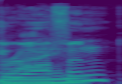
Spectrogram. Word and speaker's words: Ryne: My name is Ryne Sandberg. After Ryne Sandberg, my name is spelled R-Y-N-E. I get called fucking Renee.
